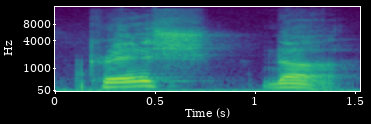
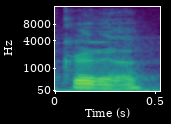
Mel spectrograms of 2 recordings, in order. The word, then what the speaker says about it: Krishna: It's Krishna, 2 syllables. 2 слога. Кришна. It's not Krishna.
